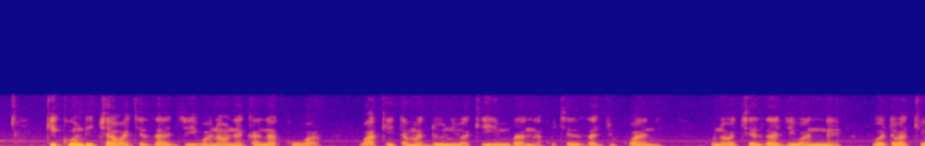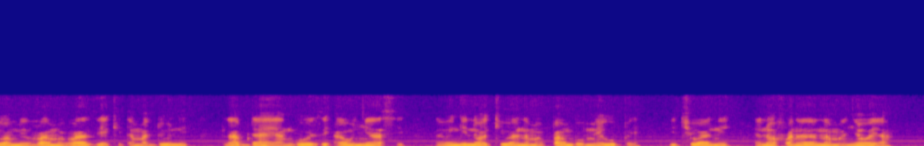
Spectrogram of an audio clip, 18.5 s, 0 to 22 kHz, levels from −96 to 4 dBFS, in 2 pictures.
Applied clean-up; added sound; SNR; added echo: none; none; none; none.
